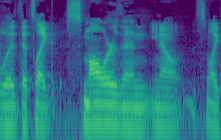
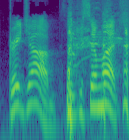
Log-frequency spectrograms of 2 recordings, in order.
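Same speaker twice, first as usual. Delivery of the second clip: loud, higher and laughing through it; enthusiastic; 7 semitones higher, 6 dB louder than usual. Shown as a demonstration. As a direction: gush the thanks, over the top. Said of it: "Take two".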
